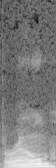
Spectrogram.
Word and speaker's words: Broome: It's like broom with an E at the end. Broome?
